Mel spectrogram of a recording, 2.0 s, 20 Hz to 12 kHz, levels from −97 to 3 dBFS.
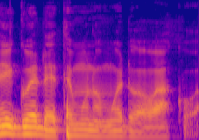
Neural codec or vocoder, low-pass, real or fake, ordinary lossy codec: none; none; real; none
